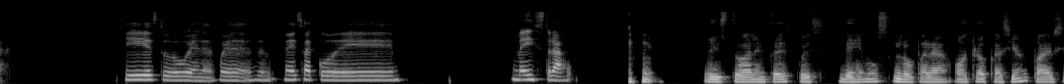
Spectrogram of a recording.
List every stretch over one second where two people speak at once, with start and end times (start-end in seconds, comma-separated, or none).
none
